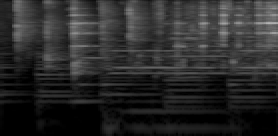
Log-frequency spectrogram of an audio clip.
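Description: Eggs and a spoonful of sugar are whisked in a bowl for a Japanese home-cooked dish, giving quick, close, light clinks and taps of utensil against the bowl in an uneven rhythm.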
